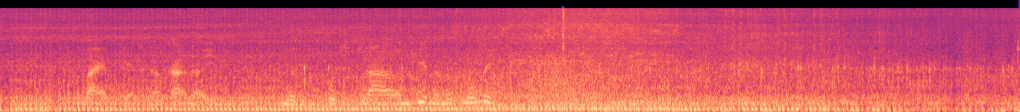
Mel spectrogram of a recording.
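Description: A small motorcycle engine running steadily, a low hum that fades near the end, with people's voices over it.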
